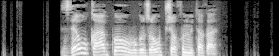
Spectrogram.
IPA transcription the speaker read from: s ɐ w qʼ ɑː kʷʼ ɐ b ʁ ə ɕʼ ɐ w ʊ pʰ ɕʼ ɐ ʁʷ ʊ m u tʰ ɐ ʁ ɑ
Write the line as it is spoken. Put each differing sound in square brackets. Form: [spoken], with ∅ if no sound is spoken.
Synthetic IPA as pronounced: [z] ɐ w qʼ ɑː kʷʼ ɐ [w] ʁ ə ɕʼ ɐ w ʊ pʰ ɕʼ ɐ [χʷ] ʊ [n] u tʰ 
